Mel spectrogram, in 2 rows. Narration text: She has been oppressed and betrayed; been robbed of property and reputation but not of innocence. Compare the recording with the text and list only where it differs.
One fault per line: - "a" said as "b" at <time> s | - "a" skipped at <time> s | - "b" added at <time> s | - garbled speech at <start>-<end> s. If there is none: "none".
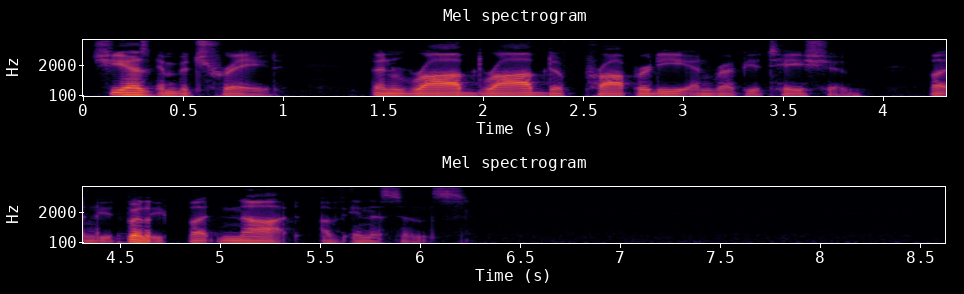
- "been oppressed" skipped at 0.3 s
- "robbed" added at 2.0 s
- garbled speech at 4.2-4.8 s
